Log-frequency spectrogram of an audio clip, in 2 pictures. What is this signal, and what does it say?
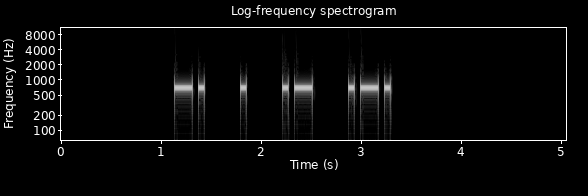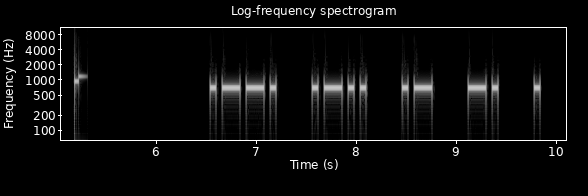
Morse code, heard as a keyed tone, about 20 wpm, spaced as for 14 wpm, 700 Hz. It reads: NEAR PLANE
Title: 2x Character Spacing - Top 500 Words - 20wpm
